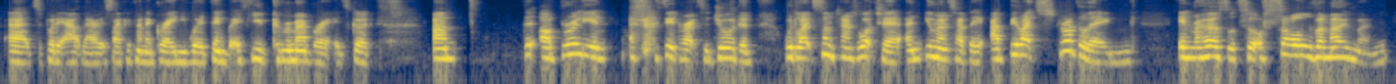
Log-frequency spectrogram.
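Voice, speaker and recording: A woman's voice: lowish voice, low-quality recording. A woman from Lancashire with an English accent, a theatre director hosting a casual live video chat in a joking, self-deprecating way. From Lancashire, England. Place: home, video call on a phone. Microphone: phone on a livestream video call.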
